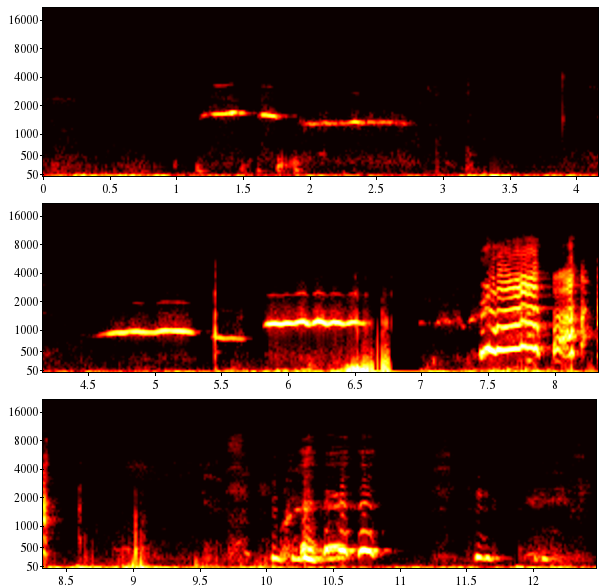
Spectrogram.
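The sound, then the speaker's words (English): Someone whistles a short tune of clear, sustained notes, pausing between phrases, then the whistling dissolves into bursts of giggling laughter. “We can stop the tickling if you stop the whistling.”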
